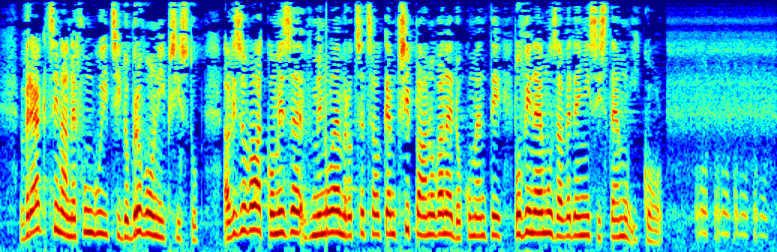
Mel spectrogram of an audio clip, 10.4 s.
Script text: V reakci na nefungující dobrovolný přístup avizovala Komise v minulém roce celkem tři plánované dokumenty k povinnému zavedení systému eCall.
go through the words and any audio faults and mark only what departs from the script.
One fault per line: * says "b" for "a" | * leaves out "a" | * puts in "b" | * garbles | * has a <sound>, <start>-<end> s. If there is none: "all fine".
* leaves out "k"
* has a laugh, 9.3-10.2 s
